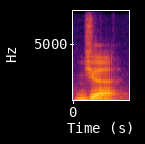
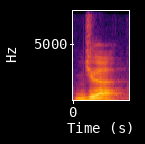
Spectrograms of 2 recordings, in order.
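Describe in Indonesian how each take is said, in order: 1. Bunyi j-nya mendesis terlalu kuat. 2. Bunyi j-nya mendesis terlalu kuat.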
